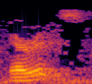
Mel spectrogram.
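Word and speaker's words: אֶרֶץ: challenge um you know erots how are you going to learn erots well it kind of sounds like the word arable to me arable land you know so that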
